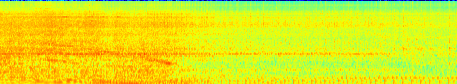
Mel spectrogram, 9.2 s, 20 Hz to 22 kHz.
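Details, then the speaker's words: Honda Vario 110 scooter that previously would not take throttle, after a stator coil fix, battery connected: it pulls to a high rev and then settles into a steady idle; the stator still seems faulty but it now takes throttle. "Cuman bedanya udah mau digas."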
